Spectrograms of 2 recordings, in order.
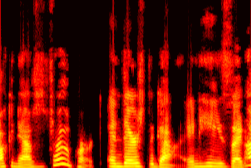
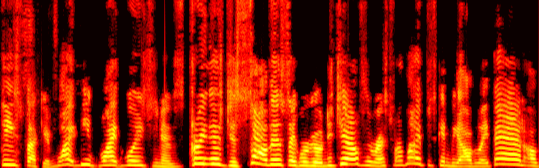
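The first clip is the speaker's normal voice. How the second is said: mock frantic, high, panicked freak-out; 5 semitones higher than usual. Retelling own past words about going to jail: imitating own panicked freak-out. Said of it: "I'm really freaking out".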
